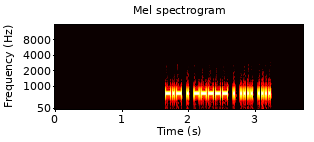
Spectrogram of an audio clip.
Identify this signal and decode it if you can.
Morse code, heard as a keyed tone, about 46 wpm, 700 Hz. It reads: KE0EHH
